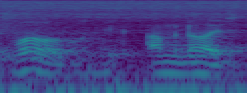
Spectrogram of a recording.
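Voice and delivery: low, very soft grumble; mock annoyed. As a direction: imitate someone quietly put off. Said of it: "sometimes they get annoyed".

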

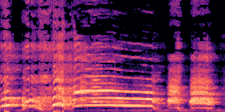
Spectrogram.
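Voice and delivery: high shrieking burst of laughter; loud laugh. Real, not acted. Laughing loud at a fake Southern accent.

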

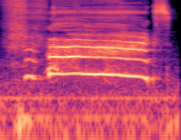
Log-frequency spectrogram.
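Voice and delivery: very high falsetto wail; Slippy. Acted. Captive Slippy calls for Fox, shrieked falsetto. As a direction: stretch it into a hammed-up squealing cry for help.

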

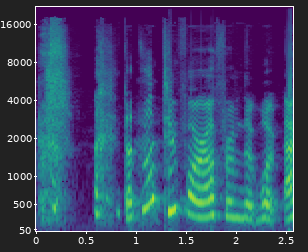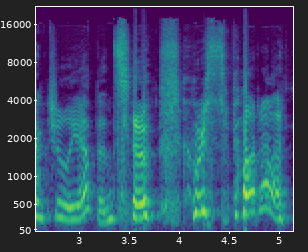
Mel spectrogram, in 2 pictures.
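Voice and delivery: words squeezed out through real laughter, slowed; giggling so hard it almost breaks; laughing. Real, not acted. Retelling what happened, laughing it out. Laughing about the question's origin.

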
